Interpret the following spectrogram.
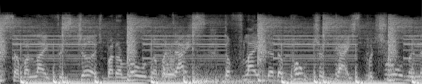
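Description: Underground hip hop track: a rapper's verse over a beat with a heavy bass line and kick drum.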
